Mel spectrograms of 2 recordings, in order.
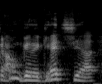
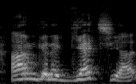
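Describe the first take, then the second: First: Said in the usual way. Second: Slow, laughing singsong tease; laughing taunt. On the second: Retold or imitated. Teasing his girlfriend in the chase, laughing. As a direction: drag it out through a laugh.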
